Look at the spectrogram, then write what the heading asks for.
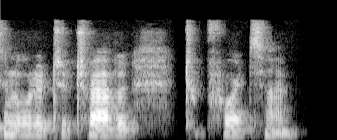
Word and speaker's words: Pforzheim: order to travel to Port time Port time here you see how you pronounce it it's sometimes a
